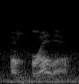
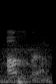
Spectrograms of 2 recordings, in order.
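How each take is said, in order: First: The stress is on the second syllable. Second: The stress is on the first syllable, Southern style.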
